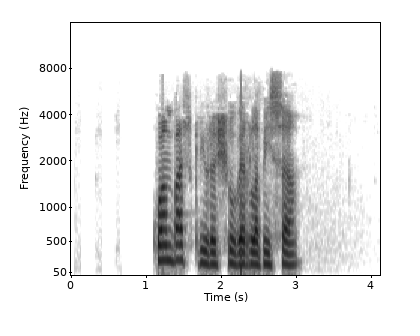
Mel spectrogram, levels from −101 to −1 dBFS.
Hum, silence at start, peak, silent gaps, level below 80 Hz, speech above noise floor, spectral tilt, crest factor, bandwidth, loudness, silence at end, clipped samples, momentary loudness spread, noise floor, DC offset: none; 1.15 s; -2 dBFS; none; -52 dBFS; 63 dB; -6.5 dB/octave; 18 dB; 7.8 kHz; -17 LUFS; 1.1 s; under 0.1%; 5 LU; -80 dBFS; under 0.1%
